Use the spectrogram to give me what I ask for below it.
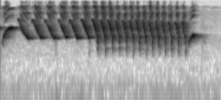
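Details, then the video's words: Canary in song, played to encourage young birds to start singing: one rising whistle, a series of down-slurred notes, then a fast even rattle closing on an upward slur. "Pancingan Burung Kenari Muda! Ampuh Buat Mengatasi Kenari Muda Susah Gacor Pasti Langsung Ngeplong"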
